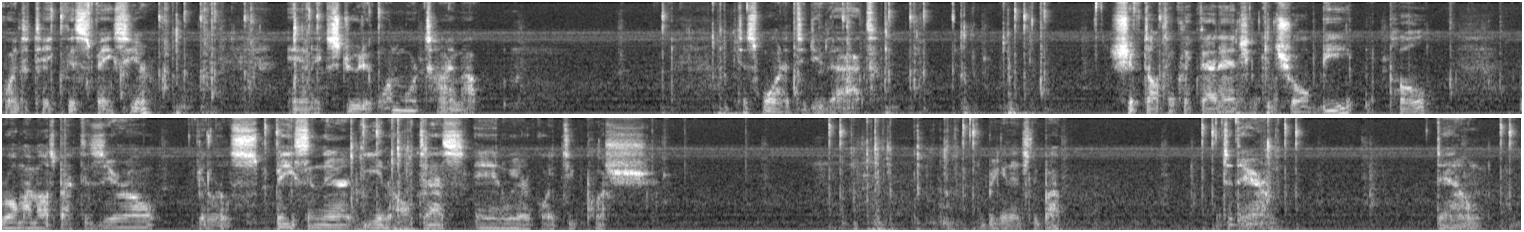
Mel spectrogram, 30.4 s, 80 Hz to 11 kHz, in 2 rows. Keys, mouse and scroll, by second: 0.5 click, 0.9 scroll down 3, 1.2 middle click, 1.8 shift+middle click, 2.1 middle click, 2.9 e, 3.8 click, 7.3 alt+a, 8.0 middle click, 8.6 scroll up 2, 8.9 shift+middle click, 9.2 middle click, 9.6 2, 10.1 alt+shift+click, 10.4 middle click, 12.3 ctrl+b, 18.7 e, 19.3 alt+s, 23.9 alt+a, 24.6 ctrl+r, 28.0 ctrl+r.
